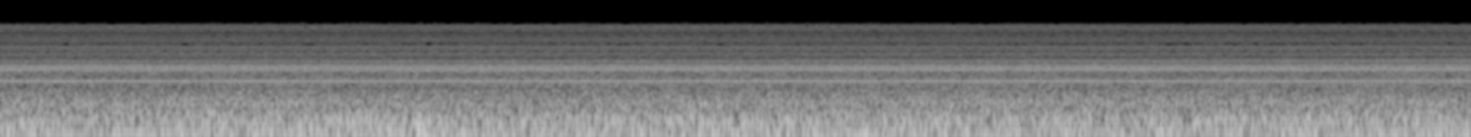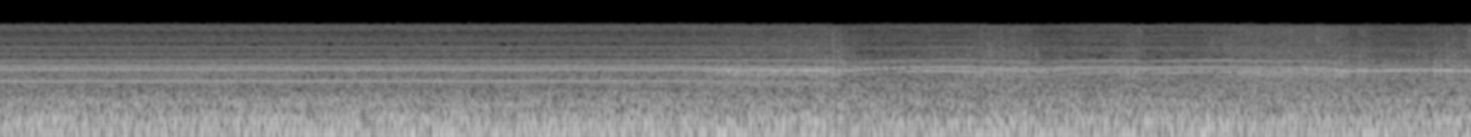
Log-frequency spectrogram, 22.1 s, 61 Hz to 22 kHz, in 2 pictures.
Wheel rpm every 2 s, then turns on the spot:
0, 0, 0, 0, 0, 0, 0, 0, 10, 10, 20.
16-18 20-22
